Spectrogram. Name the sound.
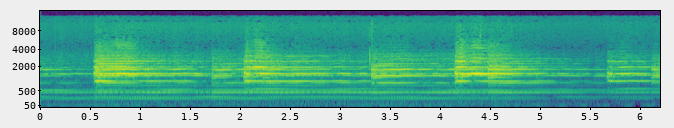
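church bells pealing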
